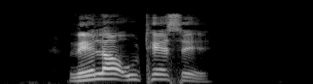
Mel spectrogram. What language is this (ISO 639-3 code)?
kxp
